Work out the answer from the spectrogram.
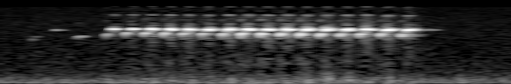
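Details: Cadiz-style goldfinch song: a couple of soft lead-in chirps, then a sustained rapid trill of evenly spaced high notes lasting about a second and a half.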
